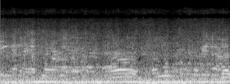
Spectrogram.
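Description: Steady low hum of a large ventilation fan, with people talking over it.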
